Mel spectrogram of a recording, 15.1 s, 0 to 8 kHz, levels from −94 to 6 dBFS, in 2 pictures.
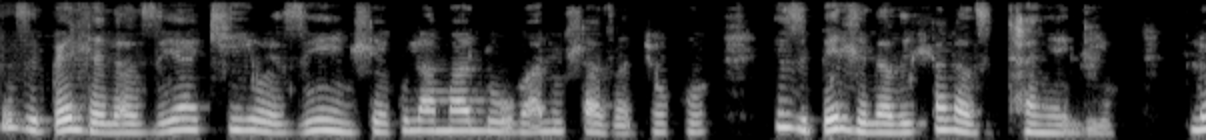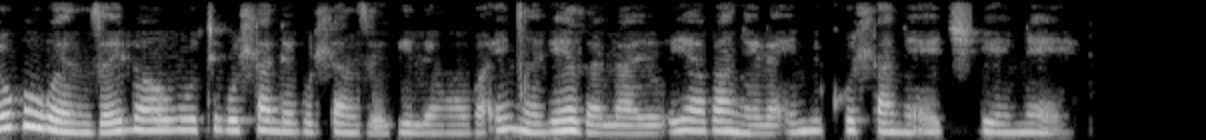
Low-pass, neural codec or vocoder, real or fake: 7.2 kHz; none; real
